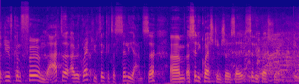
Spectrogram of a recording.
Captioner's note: laughter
